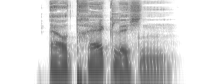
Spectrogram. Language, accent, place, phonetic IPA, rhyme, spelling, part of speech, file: German, Germany, Berlin, [ɛɐ̯ˈtʁɛːklɪçn̩], -ɛːklɪçn̩, erträglichen, adjective, De-erträglichen.ogg
- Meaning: inflection of erträglich: 1. strong genitive masculine/neuter singular 2. weak/mixed genitive/dative all-gender singular 3. strong/weak/mixed accusative masculine singular 4. strong dative plural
